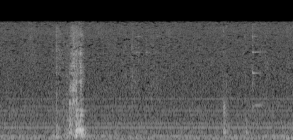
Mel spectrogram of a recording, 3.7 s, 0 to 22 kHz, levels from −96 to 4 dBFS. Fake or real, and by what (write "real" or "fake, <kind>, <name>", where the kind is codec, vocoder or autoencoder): real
